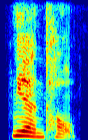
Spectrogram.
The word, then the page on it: 念头: niàn tou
